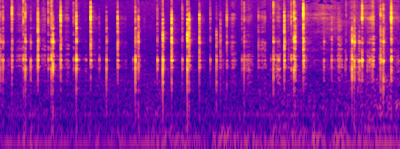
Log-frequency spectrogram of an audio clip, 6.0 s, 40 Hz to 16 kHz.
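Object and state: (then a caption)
Hard plastic case. Long nails rapidly tap and scratch a closed, hollow, pink hard plastic rectangular case with a cherry print. About thirty sharp, bright plastic clicks with a tone near 1.4 kHz each die away almost instantly. A faint scratchy rustle runs between them.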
